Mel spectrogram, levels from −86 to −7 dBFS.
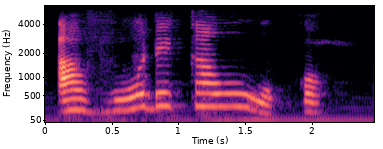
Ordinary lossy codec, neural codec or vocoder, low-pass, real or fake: AAC, 24 kbps; codec, 44.1 kHz, 2.6 kbps, SNAC; 5.4 kHz; fake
